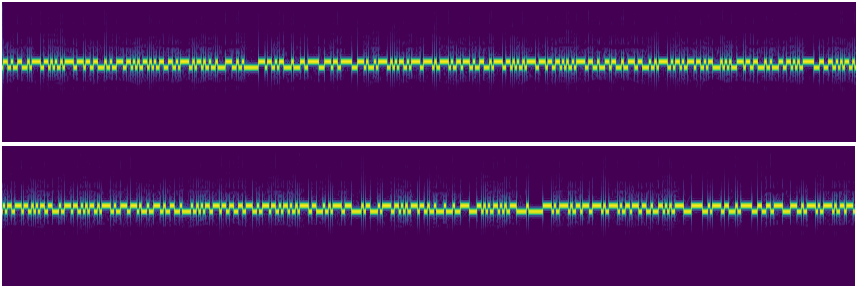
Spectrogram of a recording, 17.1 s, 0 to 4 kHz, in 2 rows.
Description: RTTY, about 45.45 baud. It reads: WERE CARRIED, BUT THESE WERE REPLACED BY CURTISS SC SEAHAWKS IN DECEMBER 1944. PROTECTION
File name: fsk170 / USS-Missouri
